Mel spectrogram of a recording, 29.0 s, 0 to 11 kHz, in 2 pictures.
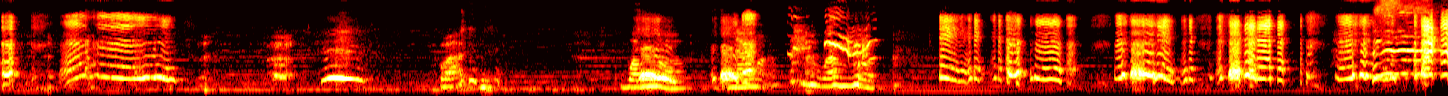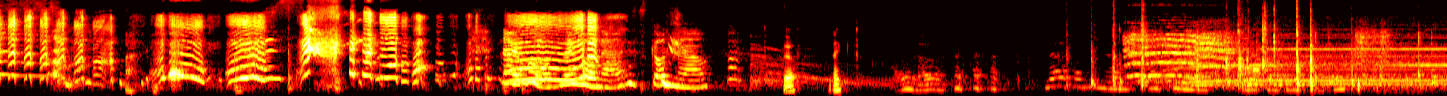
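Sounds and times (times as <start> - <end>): baby laughing: 0.0 - 1.8, 6.4 - 8.8, 9.4 - 21.3.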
